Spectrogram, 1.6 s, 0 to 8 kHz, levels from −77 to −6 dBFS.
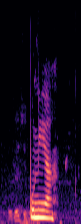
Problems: constant background noise, background conversations at intervals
